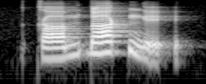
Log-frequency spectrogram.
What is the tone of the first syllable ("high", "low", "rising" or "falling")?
rising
